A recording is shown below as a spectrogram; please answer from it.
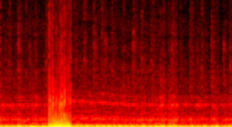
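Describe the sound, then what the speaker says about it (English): A rough, rumbling, unhealthy old car engine idles loudly, with one brief sharp burst of revving early on before it settles back to a steady chug. "And it's also very loud. I don't think this engine is gonna cut it for us"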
